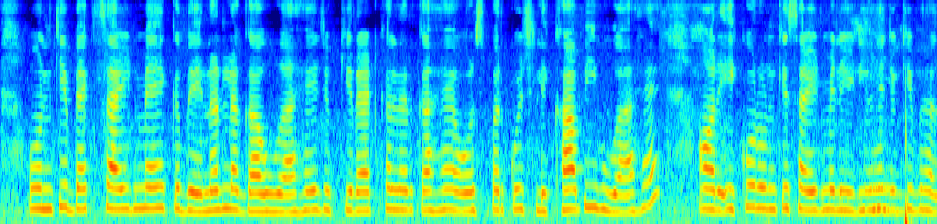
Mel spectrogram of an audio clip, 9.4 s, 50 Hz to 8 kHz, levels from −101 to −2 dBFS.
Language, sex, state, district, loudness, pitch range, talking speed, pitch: Hindi, female, Bihar, Lakhisarai, -30 LUFS, 245-270 Hz, 225 wpm, 255 Hz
